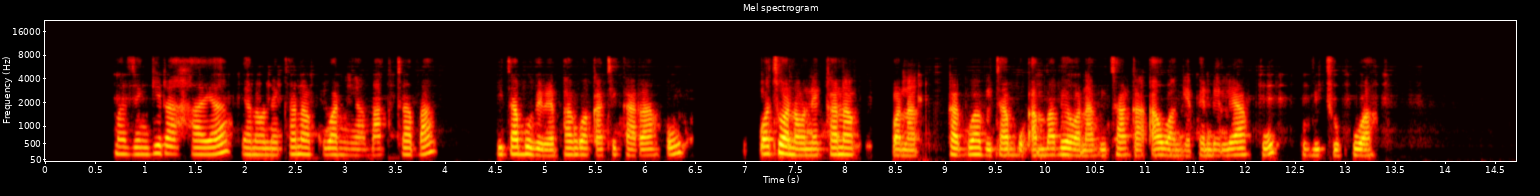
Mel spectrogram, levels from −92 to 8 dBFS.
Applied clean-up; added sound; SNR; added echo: neural mask model DeepFilterNet 3.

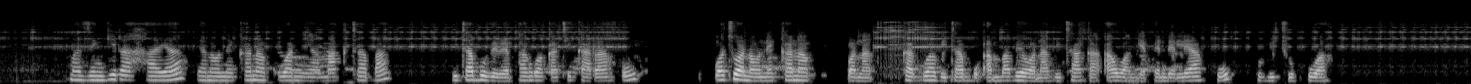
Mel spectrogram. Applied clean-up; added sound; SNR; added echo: none; Coin (dropping); 19 dB; none.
